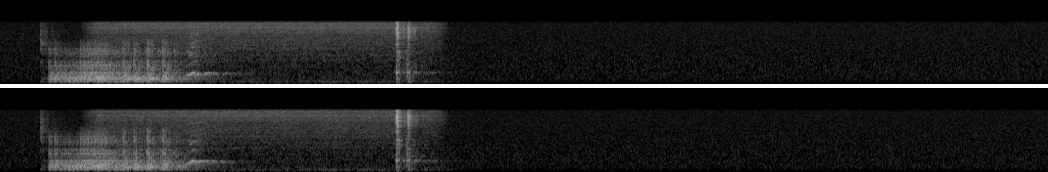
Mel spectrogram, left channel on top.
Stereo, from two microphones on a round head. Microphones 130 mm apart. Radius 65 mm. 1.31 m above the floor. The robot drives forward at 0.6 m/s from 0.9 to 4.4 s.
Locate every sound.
0.4 s a squeak: centre (ahead or behind), 6 m
1.8 s a gasp: 55° left (ahead or behind), 8 m
4.0 s scissors: 15° right (ahead or behind), 1.3 m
